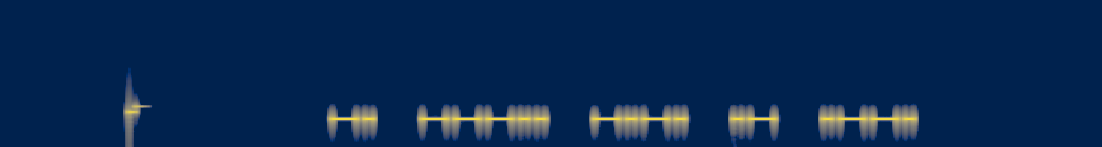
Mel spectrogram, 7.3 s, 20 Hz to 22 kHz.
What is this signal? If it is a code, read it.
Morse code, heard as a keyed tone, about 22 wpm, spaced as for 16 wpm, 700 Hz. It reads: N8CAP
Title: USA Call Signs - 5 Characters - 2x Character Spacing - 22wpm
